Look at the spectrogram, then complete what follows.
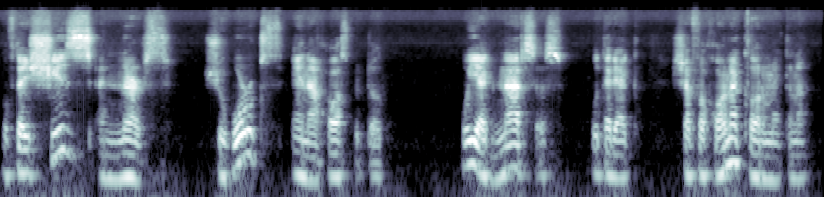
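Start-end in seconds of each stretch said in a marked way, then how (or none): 0.3-3.8 she's a nurse, She works in a hospital said slowly, with works and hospital stressed; slow sentence rhythm. Shown as a demonstration. Teacher modelling sentence rhythm for the class, slow and stressed. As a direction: spell out the rhythm word by word, slowly. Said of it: "فشار رو ببینید".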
